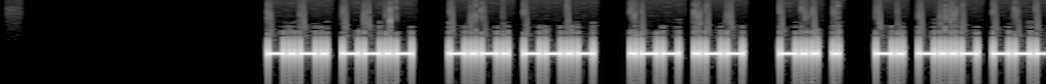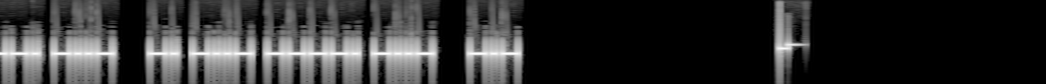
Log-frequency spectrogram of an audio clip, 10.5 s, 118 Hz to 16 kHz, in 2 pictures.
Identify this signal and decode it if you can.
Morse code, heard as a keyed tone, about 44 wpm, 700 Hz. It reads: CQ CQ WW DE NX9X NX9X K
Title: Common QSO Phrases Encore 45wpm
